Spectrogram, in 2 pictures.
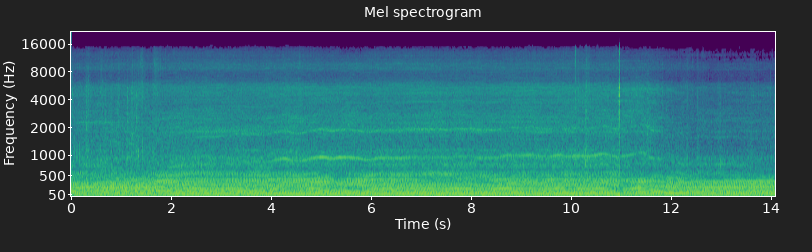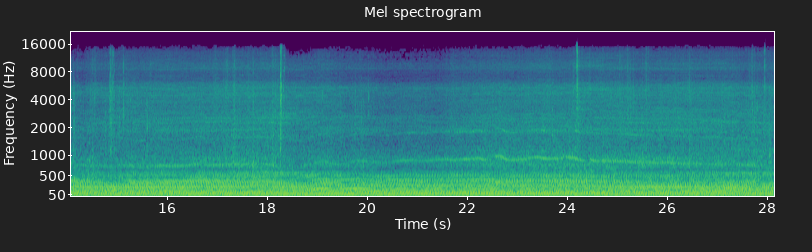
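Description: Can-Am Renegade 800 ATV's V-twin engine running steadily under throttle, with a higher whine wavering above it. The engine note dips briefly about eleven seconds in, then carries on.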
